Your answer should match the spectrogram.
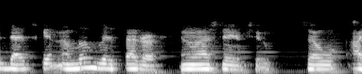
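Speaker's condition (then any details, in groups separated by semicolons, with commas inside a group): Multiple sclerosis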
